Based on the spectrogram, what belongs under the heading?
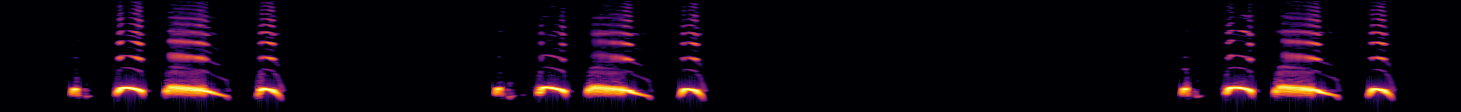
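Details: At Ban Nong Hin, a spotted dove kept as a decoy for luring wild birds gives three low, hollow cooing phrases. Each phrase has a short opening note, then arched and drawn-out coos, with long silent pauses between phrases.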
